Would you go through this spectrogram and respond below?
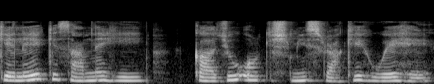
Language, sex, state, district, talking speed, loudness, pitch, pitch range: Hindi, female, Arunachal Pradesh, Papum Pare, 140 wpm, -16 LUFS, 180 Hz, 170-200 Hz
